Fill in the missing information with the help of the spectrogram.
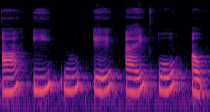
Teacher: ಈ 7 ಅಕ್ಷರಗಳನ್ನ ಉಚ್ಚರಿಸೋದಕ್ಕೆ 2 ಮಾತ್ರ ಕಾಲದ ಅಗತ್ಯ ಇದೆ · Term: ದೀರ್ಘ ಸ್ವರಗಳು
